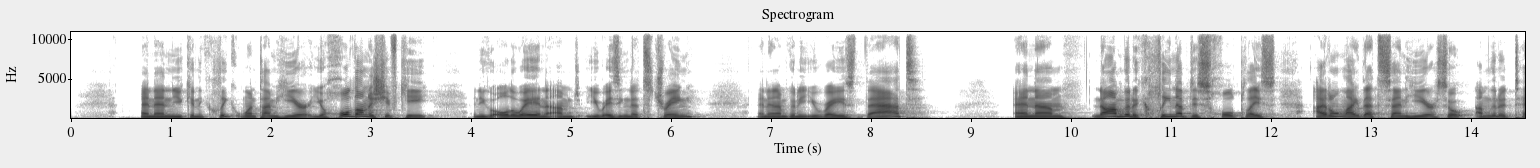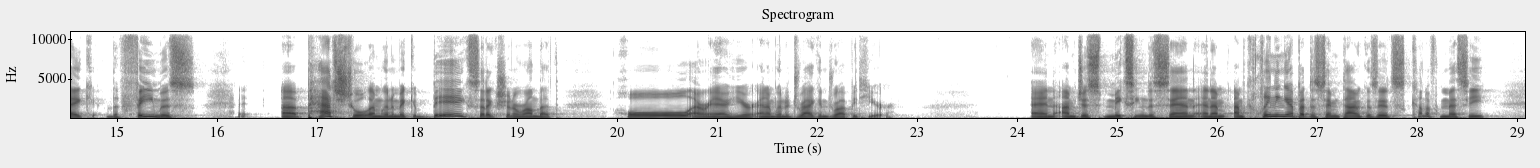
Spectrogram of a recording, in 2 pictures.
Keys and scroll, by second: 10.9 space.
